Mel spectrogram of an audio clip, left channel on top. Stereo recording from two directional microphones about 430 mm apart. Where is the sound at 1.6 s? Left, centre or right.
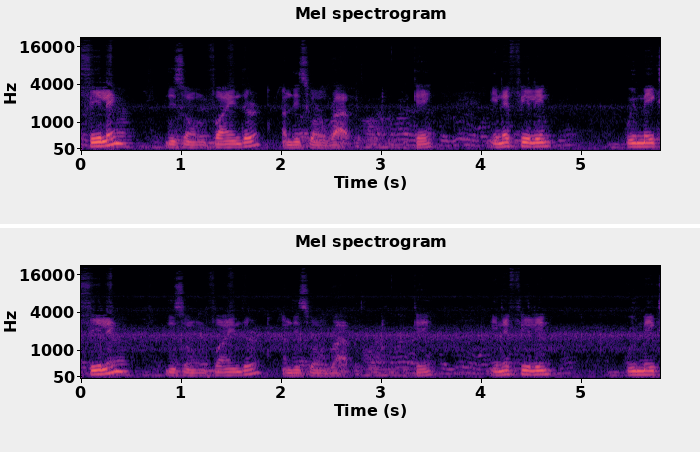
Centre.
